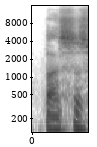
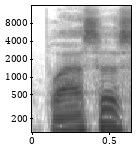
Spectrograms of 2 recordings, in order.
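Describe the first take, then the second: First: The phrase is said quickly and rushed. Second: The phrase is said slowly and drawn out. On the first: The speaker prays this way. "when I pray, I'm like" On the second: Other people pray this way. "how slow they read"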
